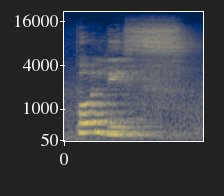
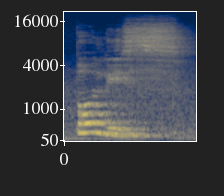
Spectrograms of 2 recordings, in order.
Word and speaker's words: police: Police. Então, o E e o C é como se não existissem. Olha a pronúncia. Police.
